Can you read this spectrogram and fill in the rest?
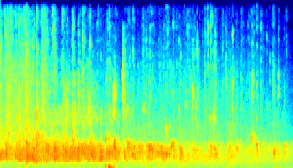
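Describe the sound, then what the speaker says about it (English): Audience applause at an awards evening, steady dense clapping from a large crowd throughout, fairly close and even. "Let's give them a round of applause."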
